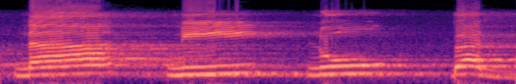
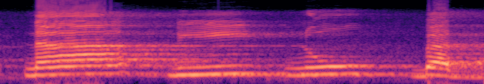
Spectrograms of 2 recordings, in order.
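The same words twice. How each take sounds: Both takes have the same delivery.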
